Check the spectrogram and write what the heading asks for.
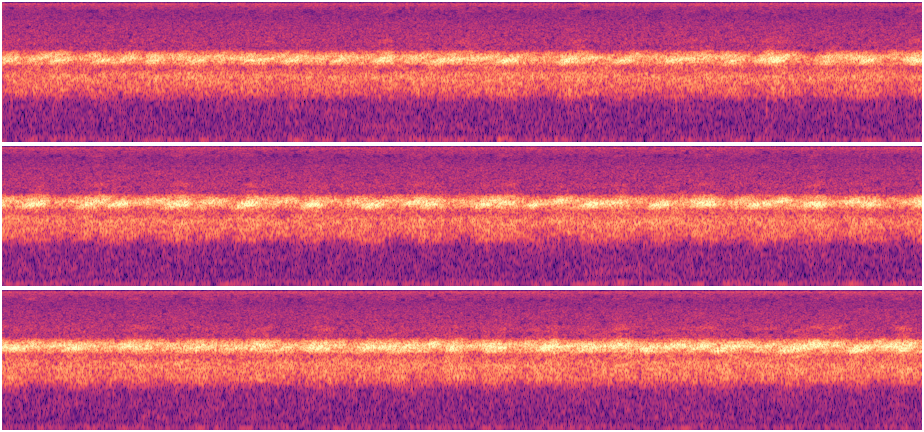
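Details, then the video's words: Frog chorus at night, a gathered choir of frogs calling together: a dense, continuous pulsing band of croaks that never pauses, steady and unbroken throughout. "자연의 소리 개구리소리"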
